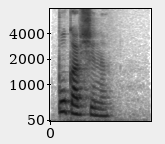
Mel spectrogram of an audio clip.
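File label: "пукавсьыны", Komi, female; kpv audio dict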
